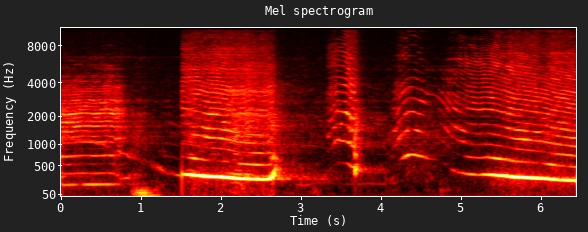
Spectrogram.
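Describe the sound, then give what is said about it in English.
Wild orcas call to each other in a series of loud, tonal squeals and whistles, some gliding downward in pitch. Brief gaps fall between several drawn-out calls, with one short, higher burst partway through. “That is the sound of orcas in the wild calling to each other.”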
